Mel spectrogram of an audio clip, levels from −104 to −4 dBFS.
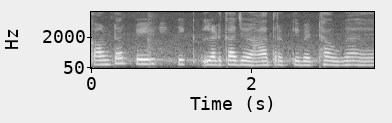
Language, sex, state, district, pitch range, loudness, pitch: Hindi, female, Uttar Pradesh, Shamli, 200-240 Hz, -16 LUFS, 210 Hz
